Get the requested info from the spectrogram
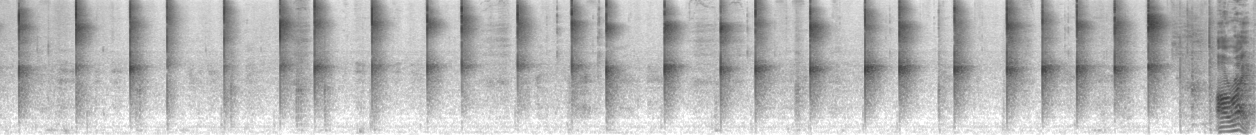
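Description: Finger snaps keeping a steady beat, about two a second, with no singing or guitar over them.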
